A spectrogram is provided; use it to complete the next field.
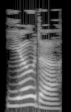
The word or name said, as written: yoda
